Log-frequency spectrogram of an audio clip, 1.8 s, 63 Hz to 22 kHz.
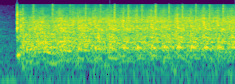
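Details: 1990 Lincoln Town Car, fuel pump replaced a few months earlier, back with no-start: starter spins the engine steadily with no catch or firing; spark is confirmed good and there is no fuel pressure.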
